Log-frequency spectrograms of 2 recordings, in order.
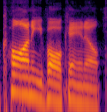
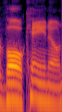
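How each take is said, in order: First: "Connie" stressed as the fix; corrected name. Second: "Connor Volcano" said as the wrong name; name "Connor" said by mistake before the correction. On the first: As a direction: put weight on "Connie" and let it fall. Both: Shown as a demonstration. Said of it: "Not Connor Volcano".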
